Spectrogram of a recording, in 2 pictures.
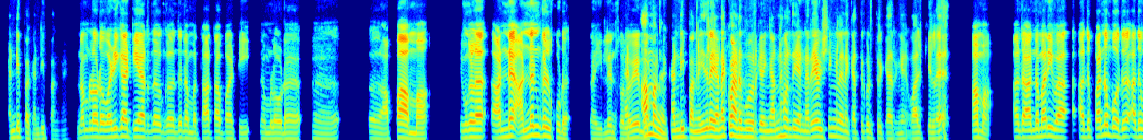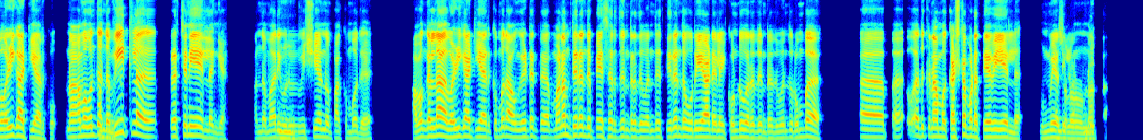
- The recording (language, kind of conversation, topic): Tamil, podcast, வழிகாட்டியுடன் திறந்த உரையாடலை எப்படித் தொடங்குவது?
- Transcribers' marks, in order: chuckle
